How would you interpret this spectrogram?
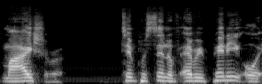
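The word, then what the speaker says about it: מעשר: Means tenth in the Hebrew and pronounced ma'ashara.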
